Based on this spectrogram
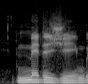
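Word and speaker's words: Medellín: Medellin, which is not how you and I pronounced it last week when it had been released. – No, but that's what she says in the song. It's in Colombia.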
